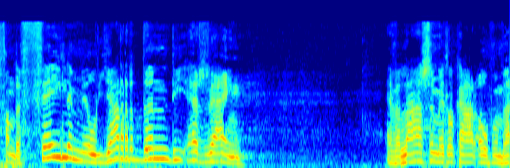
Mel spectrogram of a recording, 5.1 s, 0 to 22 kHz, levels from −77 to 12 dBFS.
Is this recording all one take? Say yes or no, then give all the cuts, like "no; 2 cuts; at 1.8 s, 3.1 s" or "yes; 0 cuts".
yes; 0 cuts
